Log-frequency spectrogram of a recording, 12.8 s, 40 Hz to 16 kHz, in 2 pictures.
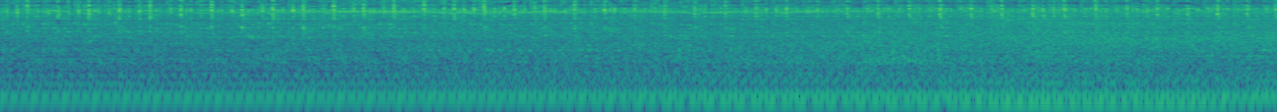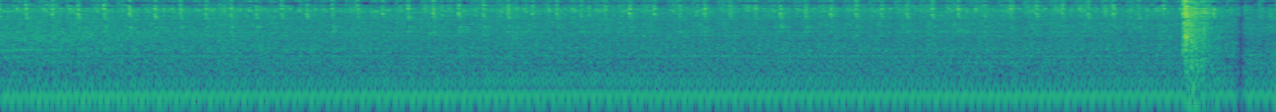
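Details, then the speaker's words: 1986 Nissan 300ZX, first start after a new crank angle sensor, spark plugs and cables with the ignition timing advanced: uneven, lumpy low idle with a wavering note that steadies a little. Engine running rough, cause unclear. "Something doesn't sound very happy."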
